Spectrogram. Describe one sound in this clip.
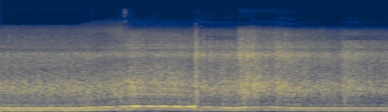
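Tyres thump and rattle over rough ground.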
